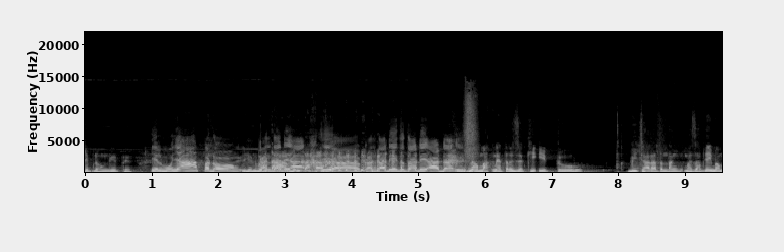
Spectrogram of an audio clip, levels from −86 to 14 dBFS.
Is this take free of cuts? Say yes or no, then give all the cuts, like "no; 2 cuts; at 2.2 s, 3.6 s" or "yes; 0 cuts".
no; 1 cut; at 5.7 s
